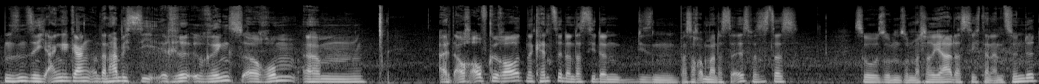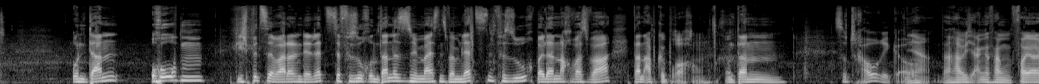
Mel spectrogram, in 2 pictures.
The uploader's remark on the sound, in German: Hintergrundsounds heute: Hauptstraße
